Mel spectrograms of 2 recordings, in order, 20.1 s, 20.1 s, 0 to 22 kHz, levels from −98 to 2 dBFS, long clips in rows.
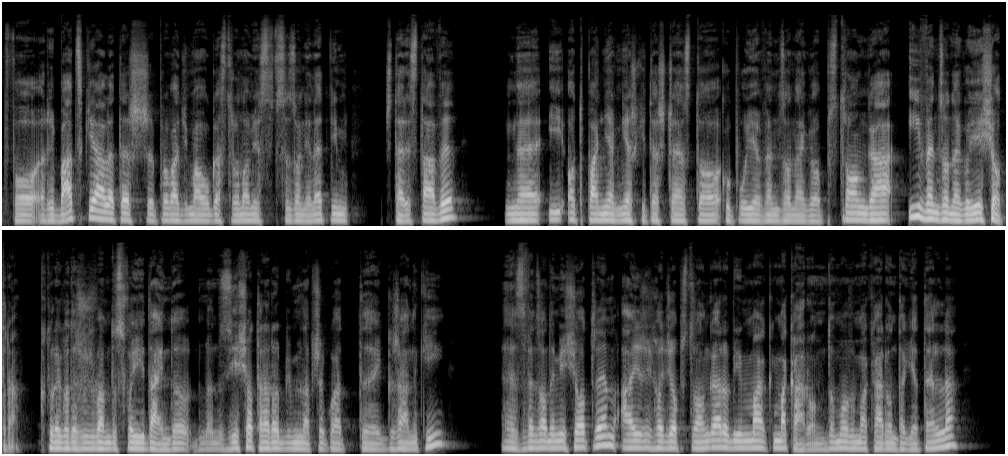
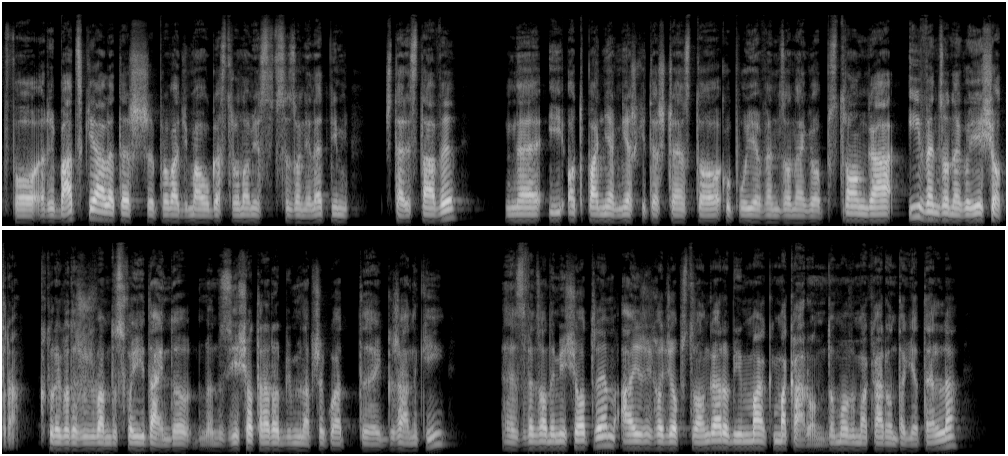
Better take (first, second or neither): first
